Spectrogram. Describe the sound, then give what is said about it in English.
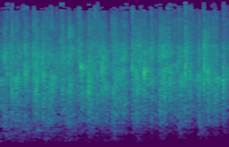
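A church audience applauding on Resurrection Sunday: dense, even clapping that holds at a steady level for a few seconds without talk. “Come on, give the Lord a hand praise.”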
